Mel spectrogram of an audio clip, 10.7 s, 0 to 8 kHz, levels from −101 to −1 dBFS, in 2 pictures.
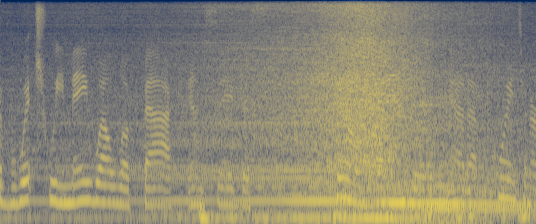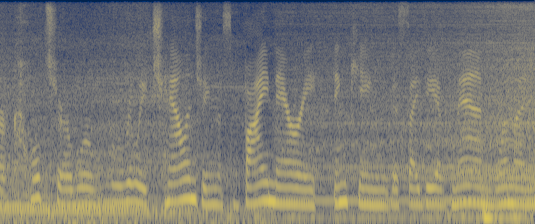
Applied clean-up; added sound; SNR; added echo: none; Motorcycle; -3 dB; none.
